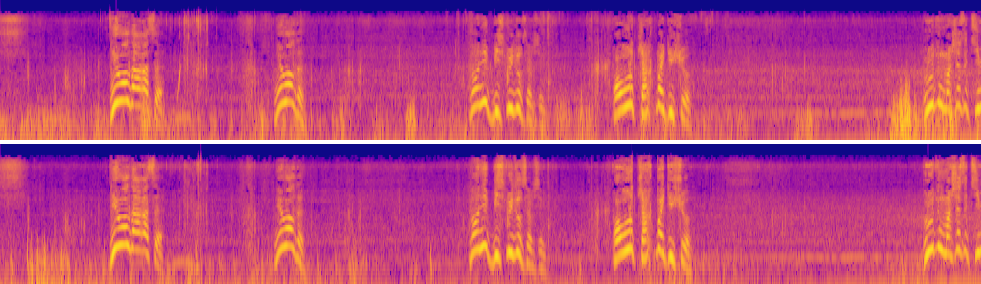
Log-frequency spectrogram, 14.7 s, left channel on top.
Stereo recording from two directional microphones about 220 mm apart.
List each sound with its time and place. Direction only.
0.0 s vehicle: 15° right (ahead or behind)
1.6 s speech: 20° right (ahead or behind)
4.1 s speech: 10° right (ahead or behind)
7.1 s speech: 30° right (ahead or behind)
9.2 s speech: 30° right (ahead or behind)
13.8 s speech: 35° right (ahead or behind)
